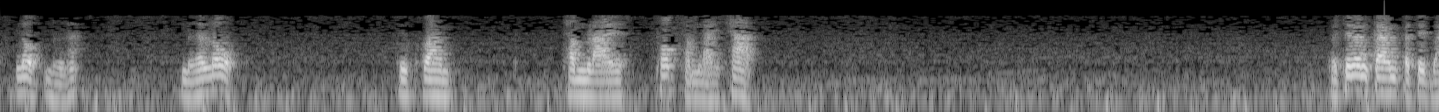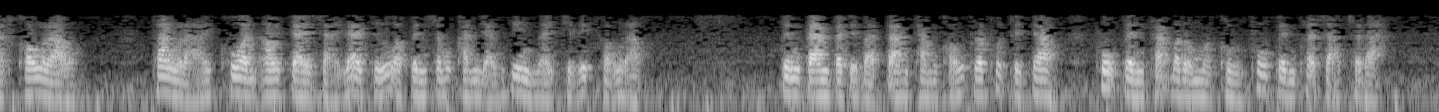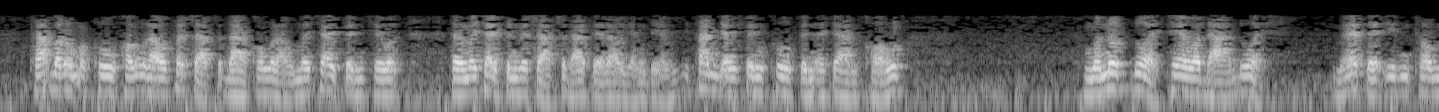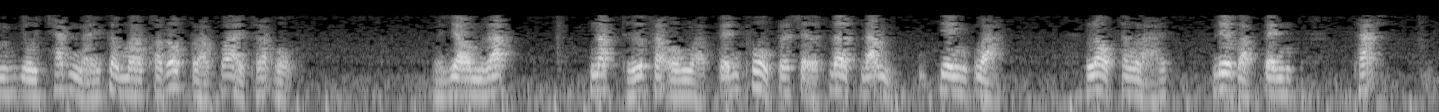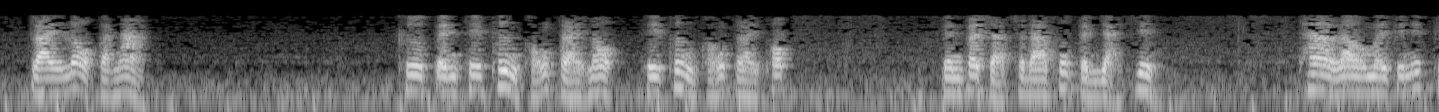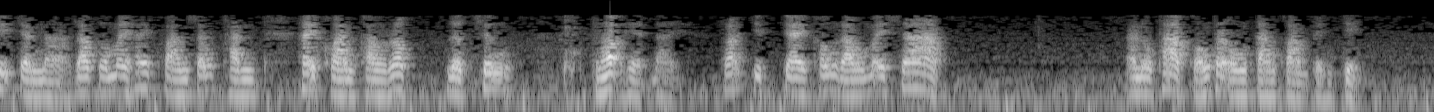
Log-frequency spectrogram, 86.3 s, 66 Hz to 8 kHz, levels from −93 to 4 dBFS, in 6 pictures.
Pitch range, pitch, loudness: 115-145 Hz, 135 Hz, -18 LUFS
